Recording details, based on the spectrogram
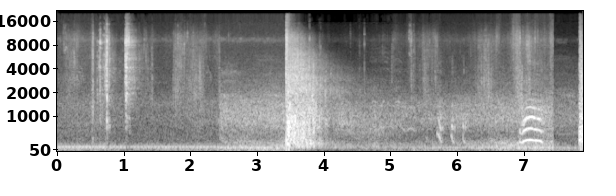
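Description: Shots from an Underwood Xtreme Hunter 10mm fired at a pineapple, a few sharp cracks spaced out among outdoor background noise, one especially loud near the middle, with voices heard faintly.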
